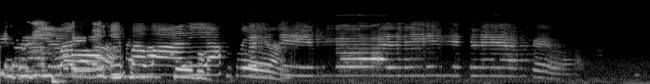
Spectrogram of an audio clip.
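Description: A child singing, with a long held note in the second half.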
